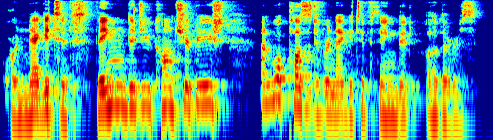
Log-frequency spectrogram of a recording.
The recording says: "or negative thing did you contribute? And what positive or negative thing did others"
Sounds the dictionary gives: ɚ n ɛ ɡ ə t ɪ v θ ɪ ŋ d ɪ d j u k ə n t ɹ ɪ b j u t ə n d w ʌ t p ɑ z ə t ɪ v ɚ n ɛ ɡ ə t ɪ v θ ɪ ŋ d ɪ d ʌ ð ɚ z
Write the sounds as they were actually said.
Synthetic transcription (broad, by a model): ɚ n ɛ ɡ ə t ɪ v θ ɪ ŋ d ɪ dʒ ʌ k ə n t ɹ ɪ b j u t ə n w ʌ t p ɑ z ə t ɪ v ɚ n ɛ ɡ ə t ɪ v θ ɪ ŋ d ɪ d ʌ ð ɚ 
